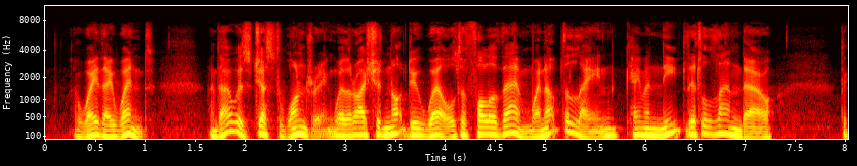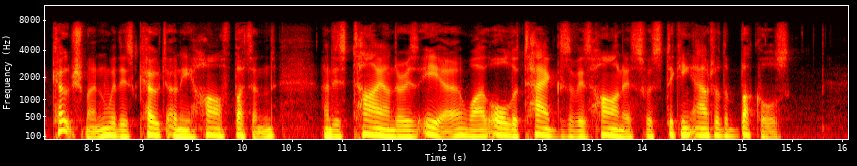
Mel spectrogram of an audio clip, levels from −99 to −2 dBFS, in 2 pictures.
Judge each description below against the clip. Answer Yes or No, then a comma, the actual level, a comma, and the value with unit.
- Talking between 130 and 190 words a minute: No, average, 200 wpm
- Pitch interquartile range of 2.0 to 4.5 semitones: Yes, average, 3.7 semitones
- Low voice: Yes, low, 115 Hz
